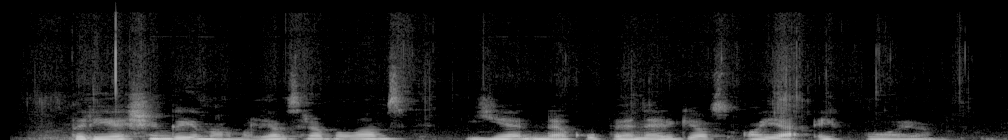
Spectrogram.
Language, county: Lithuanian, Kaunas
